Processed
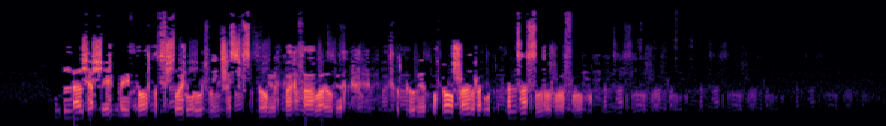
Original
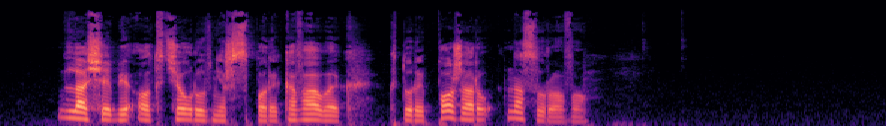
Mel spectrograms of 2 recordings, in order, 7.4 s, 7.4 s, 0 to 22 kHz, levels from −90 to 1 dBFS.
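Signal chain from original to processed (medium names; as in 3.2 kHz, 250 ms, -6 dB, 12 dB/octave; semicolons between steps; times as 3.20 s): time reversed locally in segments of 77 ms; spectral gate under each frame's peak -25 dB strong; high-pass 780 Hz 24 dB/octave; peak limiter -14.5 dBFS, peak gain reduction 9.5 dB; filtered feedback delay 800 ms, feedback 35%, low-pass 4.1 kHz, level -24 dB; trim +2 dB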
